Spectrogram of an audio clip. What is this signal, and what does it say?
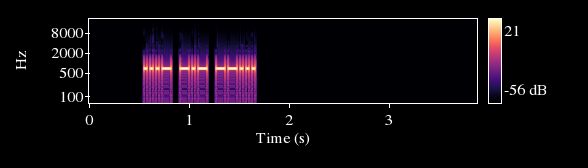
Morse code, heard as a keyed tone, about 40 wpm, 700 Hz. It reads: VK7
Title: Callsign Prefixes for Top 100 DXCC - 40wpm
